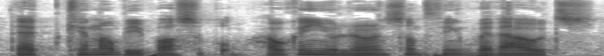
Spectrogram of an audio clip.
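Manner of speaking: usual speaking voice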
